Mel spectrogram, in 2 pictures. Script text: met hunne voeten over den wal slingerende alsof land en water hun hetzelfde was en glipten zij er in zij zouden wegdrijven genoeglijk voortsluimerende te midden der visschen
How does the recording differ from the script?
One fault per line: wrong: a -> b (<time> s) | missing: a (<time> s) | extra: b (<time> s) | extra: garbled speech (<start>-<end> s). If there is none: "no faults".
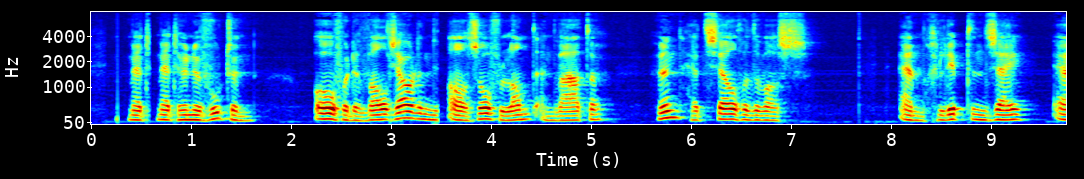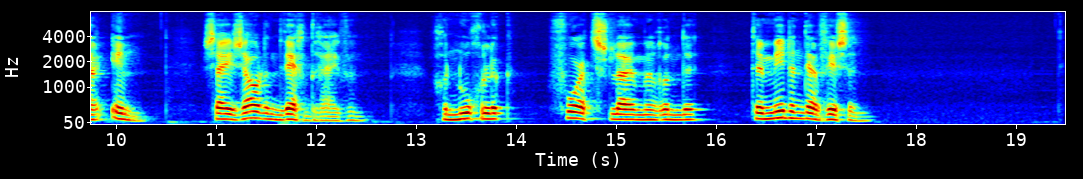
extra: met (0.7 s)
wrong: slingerende -> zouden (3.0 s)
